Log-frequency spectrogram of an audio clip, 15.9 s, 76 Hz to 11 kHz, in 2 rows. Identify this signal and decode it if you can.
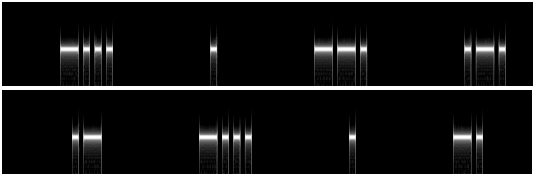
Morse code, heard as a keyed tone, about 14 wpm, spaced as for 5 wpm, 680 Hz. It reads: BEGRABEN
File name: Morsekurs / Witze / Witz 02. August 2022 25 F70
